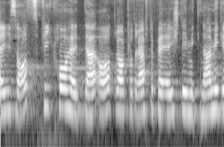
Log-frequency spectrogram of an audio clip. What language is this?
Swiss German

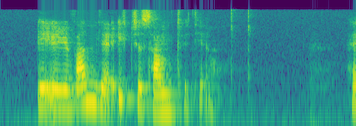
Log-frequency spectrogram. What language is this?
Faroese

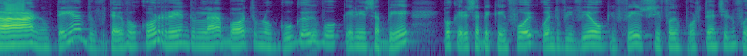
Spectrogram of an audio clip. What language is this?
Portuguese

